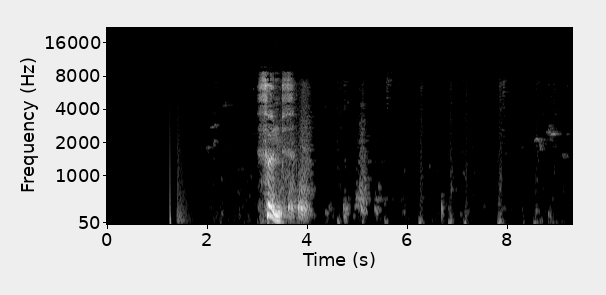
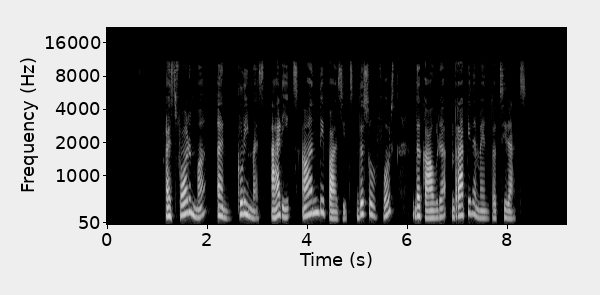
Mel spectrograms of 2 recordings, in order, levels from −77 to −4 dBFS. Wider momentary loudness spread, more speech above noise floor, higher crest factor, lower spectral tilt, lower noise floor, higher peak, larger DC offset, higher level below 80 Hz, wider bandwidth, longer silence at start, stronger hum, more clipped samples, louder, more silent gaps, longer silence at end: first, 30 LU vs 10 LU; first, 59 dB vs 55 dB; about the same, 24 dB vs 22 dB; second, -4.5 dB/octave vs -6 dB/octave; second, -75 dBFS vs -81 dBFS; about the same, -2 dBFS vs -4 dBFS; neither; first, -54 dBFS vs -74 dBFS; second, 9.2 kHz vs 11.5 kHz; first, 3 s vs 1.15 s; neither; neither; first, -17 LUFS vs -26 LUFS; neither; first, 4.15 s vs 0.85 s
